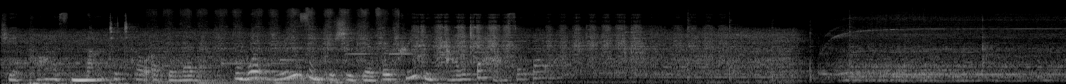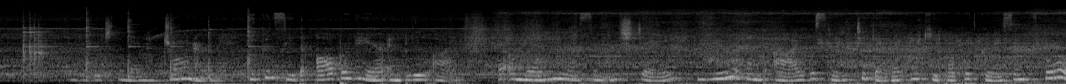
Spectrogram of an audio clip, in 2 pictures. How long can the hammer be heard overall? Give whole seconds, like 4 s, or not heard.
5 s.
